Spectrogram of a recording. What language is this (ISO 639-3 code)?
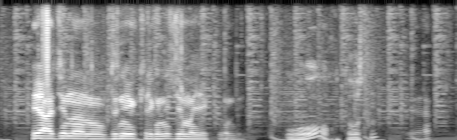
kaz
